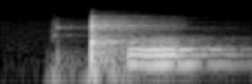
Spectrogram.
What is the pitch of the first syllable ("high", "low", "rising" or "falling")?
low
